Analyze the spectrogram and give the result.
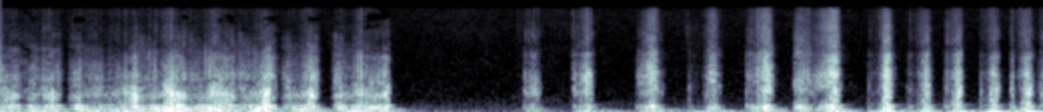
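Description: A screwdriver tip pokes and scratches the surface of an orange foam microphone windscreen. Dense, close-up scratchy rustling with a heavy low rumble fills the first two seconds and stops for a brief near-silence. It then returns as a quick, uneven series of separate scraping strokes.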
